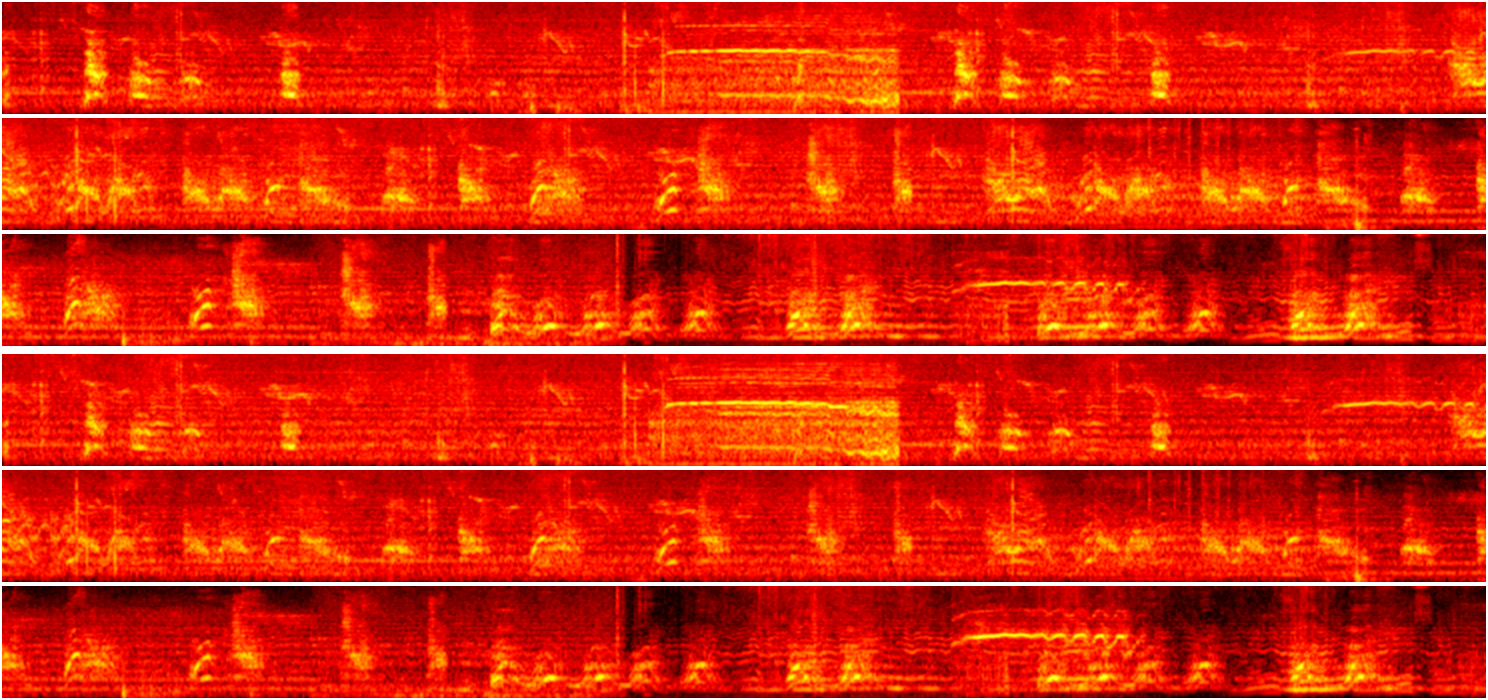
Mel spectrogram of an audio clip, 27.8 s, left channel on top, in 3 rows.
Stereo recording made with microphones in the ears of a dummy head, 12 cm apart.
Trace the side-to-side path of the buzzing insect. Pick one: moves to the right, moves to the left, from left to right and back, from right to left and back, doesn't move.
moves to the left.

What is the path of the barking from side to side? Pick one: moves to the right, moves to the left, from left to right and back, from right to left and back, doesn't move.
doesn't move.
